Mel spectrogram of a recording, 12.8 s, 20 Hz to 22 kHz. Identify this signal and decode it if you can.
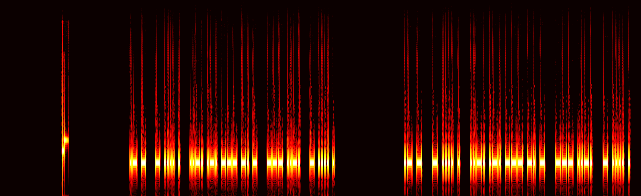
Morse code, heard as a keyed tone, about 34 wpm, 700 Hz. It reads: AT THE FRONT OF THE AT THE FRONT OF THE
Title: Speed-Racing - Sets of 5 Words 28wpm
